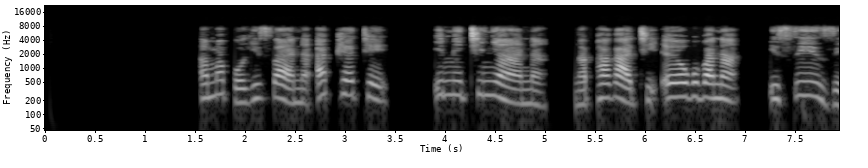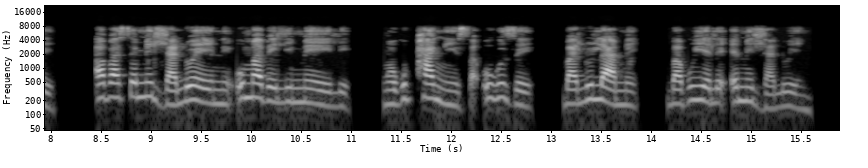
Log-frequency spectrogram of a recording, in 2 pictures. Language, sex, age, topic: North Ndebele, male, 50+, health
